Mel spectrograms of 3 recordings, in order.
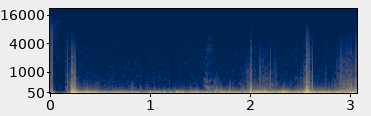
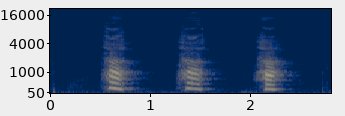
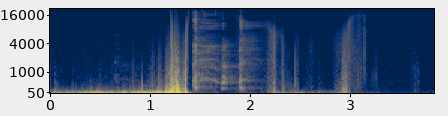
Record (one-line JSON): {"three_cough_length": "3.1 s", "three_cough_amplitude": 32768, "three_cough_signal_mean_std_ratio": 0.63, "exhalation_length": "2.8 s", "exhalation_amplitude": 2076, "exhalation_signal_mean_std_ratio": 0.35, "cough_length": "3.8 s", "cough_amplitude": 32768, "cough_signal_mean_std_ratio": 0.41, "survey_phase": "alpha (2021-03-01 to 2021-08-12)", "age": "45-64", "gender": "Female", "wearing_mask": "No", "symptom_none": true, "smoker_status": "Never smoked", "respiratory_condition_asthma": true, "respiratory_condition_other": false, "recruitment_source": "REACT", "submission_delay": "7 days", "covid_test_result": "Negative", "covid_test_method": "RT-qPCR"}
